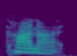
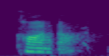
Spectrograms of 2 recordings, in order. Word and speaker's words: Connacht: Am I saying that right? – Connacht. – Connacht. – C-O-N-N-A-C-H-T? – Yes. Yes, ma'am.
